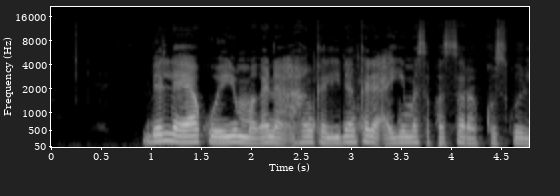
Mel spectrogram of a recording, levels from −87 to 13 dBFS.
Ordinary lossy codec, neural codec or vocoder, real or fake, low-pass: none; none; real; 14.4 kHz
